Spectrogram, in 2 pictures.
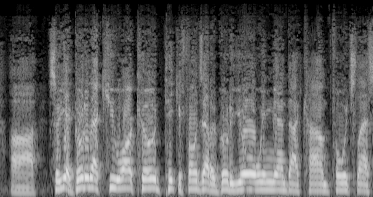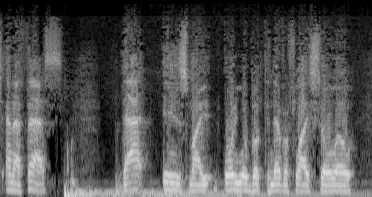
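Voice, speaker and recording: With a New York accent, this man talks at a fairly high pitch and very even loudness, captured in a very clean recording with a silent background. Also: ordinary pitch variation, moderate pace. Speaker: former fighter pilot turned motivational speaker. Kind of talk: interview. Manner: filler-heavy with repetitions.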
